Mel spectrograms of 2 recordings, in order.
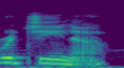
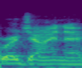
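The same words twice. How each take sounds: First: The name is said in a plain way. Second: The name is said in a posh way.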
